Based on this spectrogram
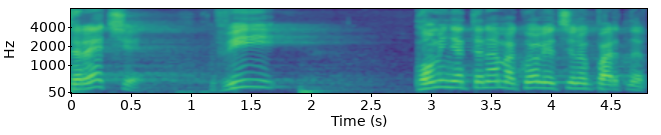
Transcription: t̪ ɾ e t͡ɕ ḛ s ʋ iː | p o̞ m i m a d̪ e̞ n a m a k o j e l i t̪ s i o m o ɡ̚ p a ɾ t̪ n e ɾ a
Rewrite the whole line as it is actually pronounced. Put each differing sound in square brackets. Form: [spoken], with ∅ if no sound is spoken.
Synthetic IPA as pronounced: t̪ ɾ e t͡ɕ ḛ [∅] ʋ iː | p o̞ m i [ɲ] a [t̪] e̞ n a m a k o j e l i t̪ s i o [n] o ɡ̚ p a ɾ t̪ n e ɾ a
